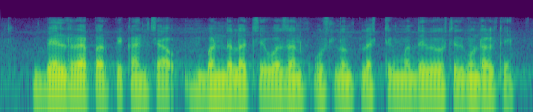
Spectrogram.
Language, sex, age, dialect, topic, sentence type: Marathi, male, 36-40, Standard Marathi, agriculture, statement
